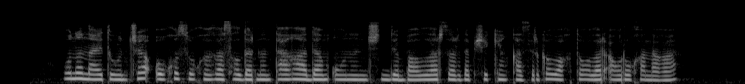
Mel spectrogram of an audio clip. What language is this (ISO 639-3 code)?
kaz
